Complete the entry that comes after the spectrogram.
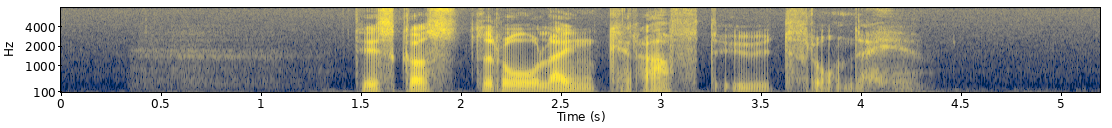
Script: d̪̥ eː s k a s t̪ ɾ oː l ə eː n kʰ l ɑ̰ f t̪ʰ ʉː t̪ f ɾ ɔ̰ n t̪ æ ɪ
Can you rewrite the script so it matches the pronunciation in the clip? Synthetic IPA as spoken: d̪̥ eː s k ɑ s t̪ ɾ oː l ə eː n kʰ ɾ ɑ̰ f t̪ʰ ʉː t̪ f ɾ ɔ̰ n d̪ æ ɪ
